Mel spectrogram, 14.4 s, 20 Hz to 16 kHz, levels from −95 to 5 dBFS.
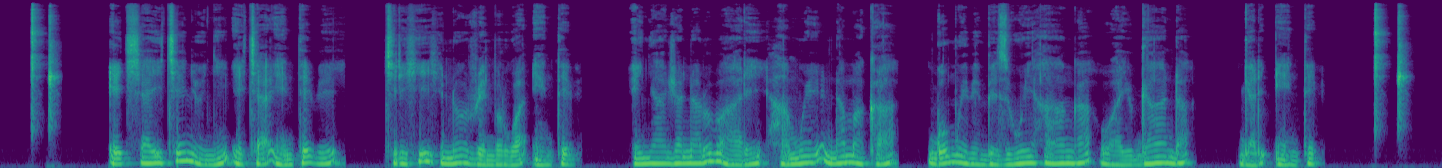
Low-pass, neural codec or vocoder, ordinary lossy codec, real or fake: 14.4 kHz; vocoder, 48 kHz, 128 mel bands, Vocos; none; fake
